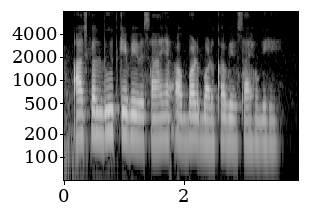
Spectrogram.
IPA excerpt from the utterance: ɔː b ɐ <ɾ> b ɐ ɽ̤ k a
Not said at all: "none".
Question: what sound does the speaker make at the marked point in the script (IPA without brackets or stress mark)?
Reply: ɽ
